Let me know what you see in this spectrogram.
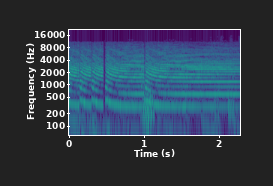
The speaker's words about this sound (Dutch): Zo'n foute reggaeton DJ toeter, maar die doet het wel goed, toch? Zeker, hij klinkt lekker.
